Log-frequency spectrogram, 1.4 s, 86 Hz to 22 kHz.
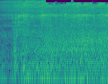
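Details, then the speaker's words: Toyota FJ40 Land Cruiser, sat for a while, just started with choke still on (stuck choke linkage): cold carbureted engine at a steady raised fast idle with an even low rumble. "It's alive! Choke's still on. I'm going to ease it off now."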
